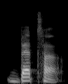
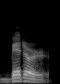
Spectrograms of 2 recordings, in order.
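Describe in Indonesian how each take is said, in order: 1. Huruf t di tengah diletupkan dan huruf r dihilangkan. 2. Huruf t di tengah terdengar seperti d yang lembut. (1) "pakai T juga boleh, tapi T-nya diletupkan. R-nya dihilangkan. ... itu kedengaran British" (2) "lafalkan pakai D ya. Nah, ini bakal kedengaran American"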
